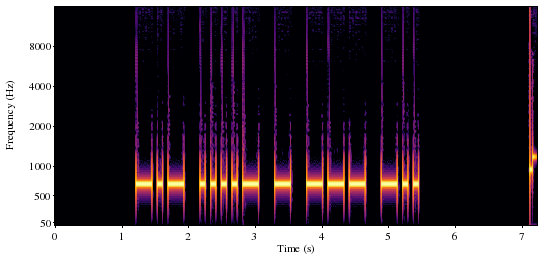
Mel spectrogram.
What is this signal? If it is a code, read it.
Morse code, heard as a keyed tone, about 15 wpm, 700 Hz. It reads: K4TOD
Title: USA Call Signs - 5 Characters - 3x Character Spacing - 15wpm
